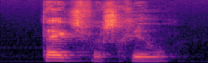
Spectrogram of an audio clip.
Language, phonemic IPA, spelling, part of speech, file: Dutch, /ˈtɛitsfərˌsxɪl/, tijdsverschil, noun, Nl-tijdsverschil.ogg
- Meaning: time difference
